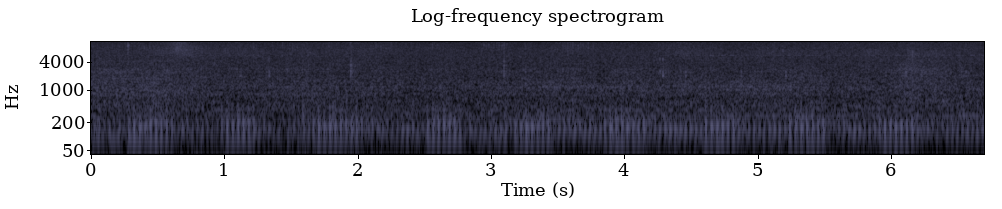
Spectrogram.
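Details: A cat purring steadily, a low rumbling pulse that swells and fades with each breath, roughly every one and a half seconds, with a faint hiss of background noise.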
